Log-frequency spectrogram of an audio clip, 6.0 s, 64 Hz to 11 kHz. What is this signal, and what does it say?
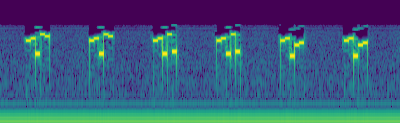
Five-tone selective call (ZVEI), heard as quick runs of five tones, tones of about 70 ms. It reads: 89220 89220 89223 89223 89167 89167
